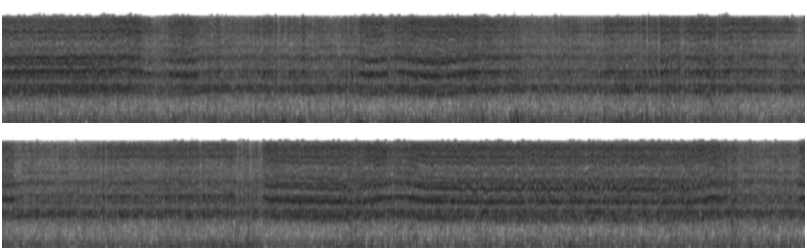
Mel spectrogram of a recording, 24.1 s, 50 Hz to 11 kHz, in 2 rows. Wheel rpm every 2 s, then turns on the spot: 220, 220, 230, 220, 230, 230, 230, 230, 220, 220, 210, 220.
none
